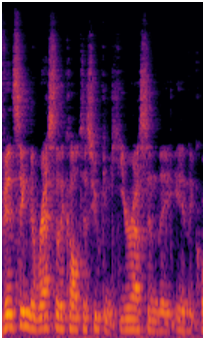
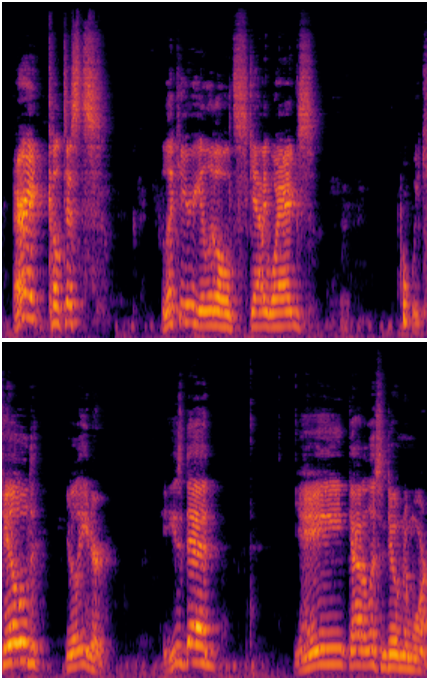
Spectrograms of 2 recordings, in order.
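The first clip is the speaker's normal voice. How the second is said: very loud, high, booming voice; 7 semitones higher, 6 dB louder than usual. A player's character addresses the cultists after killing their leader, in a very loud voice. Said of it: "Let me make my voice real loud".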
